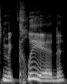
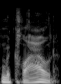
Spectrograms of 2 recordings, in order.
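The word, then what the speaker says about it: McLeod: In 1983 a professor from that college James Mcclead formed a crypto crypto. Wait, wait, wait. Sorry. I think that's pronounced mloud.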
